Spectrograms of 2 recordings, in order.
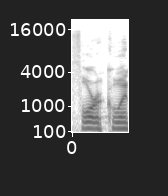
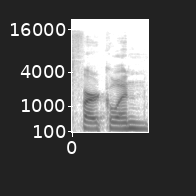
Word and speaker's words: Fourqurean: It's going to look like Forquin. It's Furquin.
